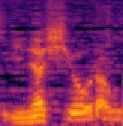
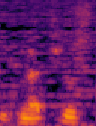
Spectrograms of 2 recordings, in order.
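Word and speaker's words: Ignatius: 제스위트에 처음 만든 사람이 이그나시우스 로열라라는 사람인데, 이게 가톨릭에서는 이냐시오라고 얘기를 해요. 이그나티우스. 영어로 발음하면 이그나티우스고, 가톨릭에서는 이냐시오로 하는데, 이냐시오 영성수련법이라는 게 뭔가 하면은, 로열라가 하는 얘기가, 로열라가 앉아가지고, 하여튼 묵상을 하면서 예수님을 만나는 법이 있어요.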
